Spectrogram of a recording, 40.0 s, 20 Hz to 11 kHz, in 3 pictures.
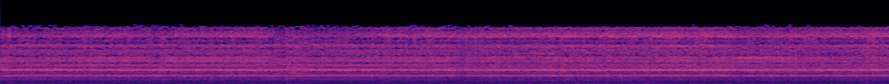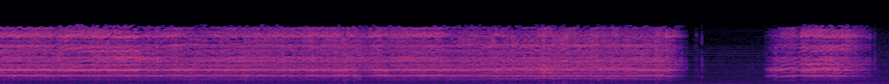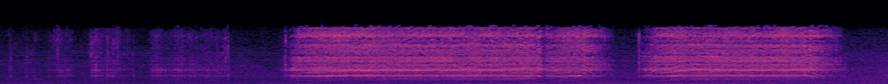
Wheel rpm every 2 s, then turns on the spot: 160, 160, 160, 160, 160, 160, 160, 160, 160, 160, 160, 110, 60, 10, 20, 60, 160, 100, 120, 80.
24-30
